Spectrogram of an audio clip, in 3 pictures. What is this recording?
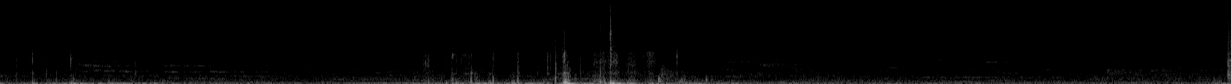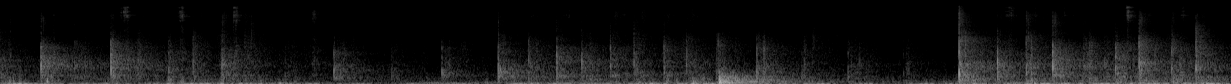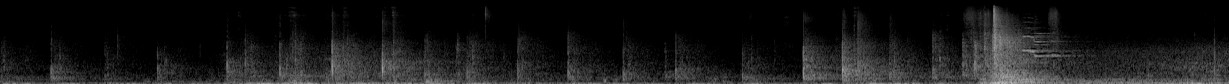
Stairway walk
Walking through the hallway and on stairs. Recorded with Zoom H4n Pro.
foot, footsteps, feet, Walk, ground, walking, step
